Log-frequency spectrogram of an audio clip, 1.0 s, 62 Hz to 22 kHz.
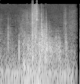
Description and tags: Book Turn Page 1
Variation of turning a page of a book
book, page, turn, turning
